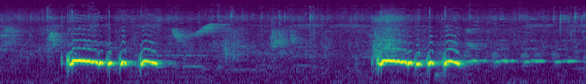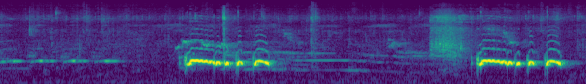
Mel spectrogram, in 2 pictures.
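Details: Zebra dove whose call draws an immediate reply from other doves: four loud stuttered cooing phrases, one followed by a long run of soft evenly repeated coos, over quiet background.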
